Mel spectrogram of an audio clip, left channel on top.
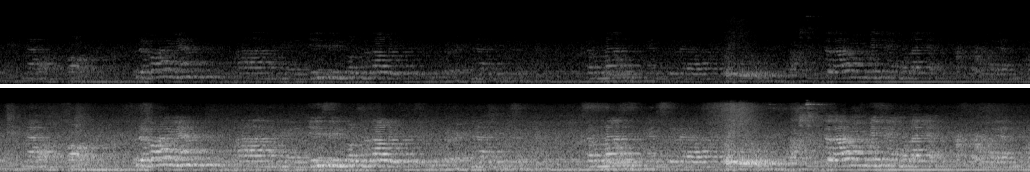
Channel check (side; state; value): left; quieter; 25.1 dB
